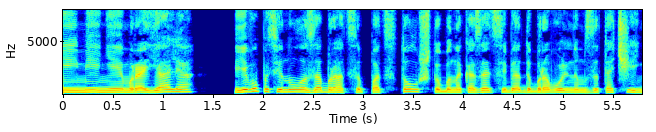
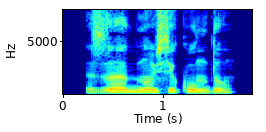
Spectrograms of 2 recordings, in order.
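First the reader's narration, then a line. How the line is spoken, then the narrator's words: Lost mumble. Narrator (Russian): потерянно пробормотал Стариков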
